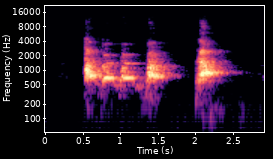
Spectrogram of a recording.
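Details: Short burst from Cavalier King Charles Spaniels in a home kitchen on a cloudy morning: three quick, connected mid-pitched barks, a pause, then a single final bark fading out.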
